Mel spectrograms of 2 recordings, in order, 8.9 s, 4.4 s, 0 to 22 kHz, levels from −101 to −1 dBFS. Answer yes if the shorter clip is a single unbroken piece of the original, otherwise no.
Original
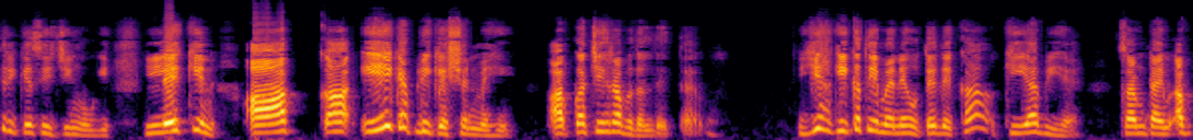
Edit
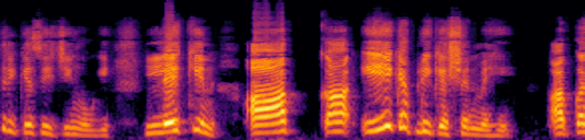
yes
